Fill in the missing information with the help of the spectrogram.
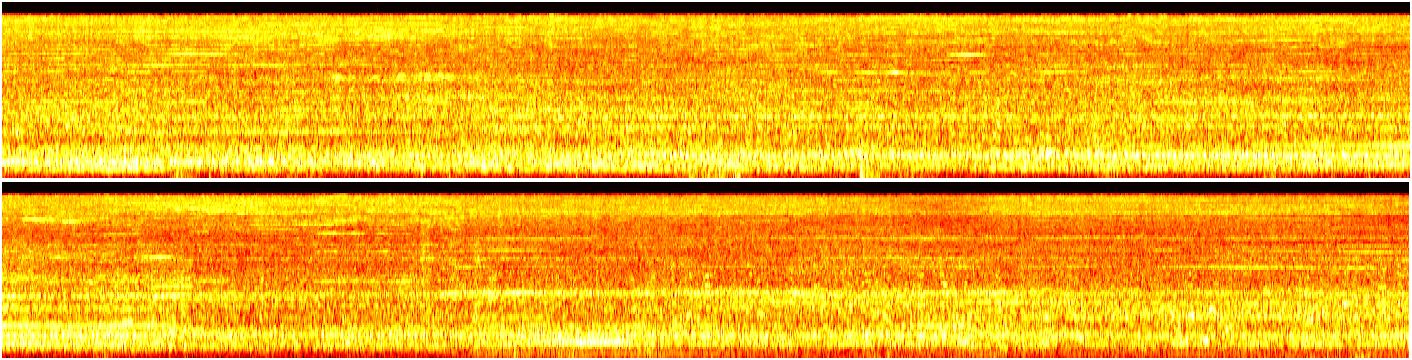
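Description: Horizontal band sawmill cutting lengthwise through a large log: the band blade running through the wood makes a loud, steady sawing noise. About two-thirds of the way through, a low steady hum joins it.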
